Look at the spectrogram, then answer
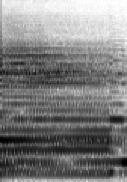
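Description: A three-string cigar box guitar sounds a sustained, buzzing F note played through distortion, bright and harmonically rich, ringing steadily for about a second with no voice over it.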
